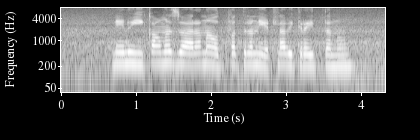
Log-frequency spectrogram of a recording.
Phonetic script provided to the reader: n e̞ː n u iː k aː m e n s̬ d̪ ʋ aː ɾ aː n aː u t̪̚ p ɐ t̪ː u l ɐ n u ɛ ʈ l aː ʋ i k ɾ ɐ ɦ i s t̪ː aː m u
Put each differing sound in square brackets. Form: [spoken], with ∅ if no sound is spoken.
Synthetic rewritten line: n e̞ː n u iː k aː m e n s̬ d̪ ʋ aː ɾ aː n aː u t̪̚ p ɐ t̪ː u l ɐ n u ɛ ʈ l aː ʋ i k ɾ ɐ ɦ i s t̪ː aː [n] u

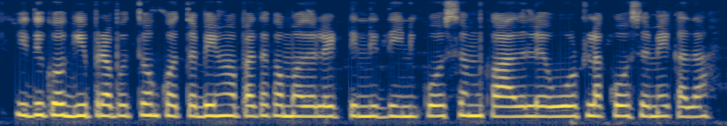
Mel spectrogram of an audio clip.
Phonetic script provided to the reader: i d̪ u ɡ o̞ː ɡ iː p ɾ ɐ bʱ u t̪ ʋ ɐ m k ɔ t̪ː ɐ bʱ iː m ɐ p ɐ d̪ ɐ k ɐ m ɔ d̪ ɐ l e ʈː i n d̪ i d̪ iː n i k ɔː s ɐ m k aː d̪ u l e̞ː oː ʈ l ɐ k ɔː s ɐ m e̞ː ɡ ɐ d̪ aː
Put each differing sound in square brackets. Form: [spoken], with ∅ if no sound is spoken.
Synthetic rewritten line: i d̪ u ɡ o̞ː ɡ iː p ɾ ɐ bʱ u t̪ ʋ ɐ m k ɔ t̪ː ɐ bʱ iː m ɐ p ɐ [t̪] ɐ k ɐ m ɔ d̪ ɐ l e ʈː i n d̪ i d̪ iː n i k ɔː s ɐ m k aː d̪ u l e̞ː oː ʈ l ɐ k ɔː s ɐ m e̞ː [k] ɐ d̪ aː

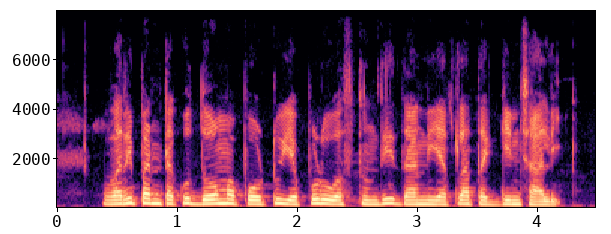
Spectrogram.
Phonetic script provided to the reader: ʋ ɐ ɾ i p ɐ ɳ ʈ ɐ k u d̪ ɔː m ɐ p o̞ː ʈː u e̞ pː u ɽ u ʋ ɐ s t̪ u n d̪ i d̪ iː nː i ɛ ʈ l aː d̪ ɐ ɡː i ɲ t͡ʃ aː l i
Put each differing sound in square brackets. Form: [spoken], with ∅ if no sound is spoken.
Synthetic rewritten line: ʋ ɐ ɾ i p ɐ ɳ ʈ ɐ k u d̪ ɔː m ɐ p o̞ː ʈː u e̞ pː u ɽ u ʋ ɐ s t̪ u n d̪ i d̪ [aː] nː i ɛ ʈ l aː [t̪] ɐ ɡː i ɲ t͡ʃ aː l i

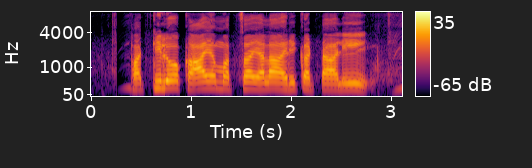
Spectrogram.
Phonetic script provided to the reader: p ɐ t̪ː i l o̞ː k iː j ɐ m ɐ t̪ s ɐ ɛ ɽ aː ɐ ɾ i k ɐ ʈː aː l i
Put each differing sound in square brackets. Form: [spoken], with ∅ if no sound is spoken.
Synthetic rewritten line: p ɐ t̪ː i l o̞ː k [aː] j ɐ m ɐ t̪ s ɐ ɛ [l] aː ɐ ɾ i k ɐ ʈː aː l i

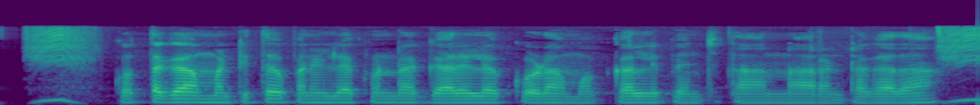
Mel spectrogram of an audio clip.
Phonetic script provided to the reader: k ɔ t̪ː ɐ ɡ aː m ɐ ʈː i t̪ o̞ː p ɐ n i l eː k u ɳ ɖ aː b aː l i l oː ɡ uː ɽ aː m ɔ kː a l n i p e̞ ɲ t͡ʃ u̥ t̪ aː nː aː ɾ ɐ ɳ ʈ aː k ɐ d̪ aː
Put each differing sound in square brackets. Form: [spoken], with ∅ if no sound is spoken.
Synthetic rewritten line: k ɔ t̪ː ɐ ɡ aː m ɐ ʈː i t̪ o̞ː p ɐ n i l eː k u ɳ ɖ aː [ɡ] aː l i l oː [k] uː ɽ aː m ɔ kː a l n i p e̞ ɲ t͡ʃ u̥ t̪ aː nː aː ɾ ɐ ɳ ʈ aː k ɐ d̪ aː

